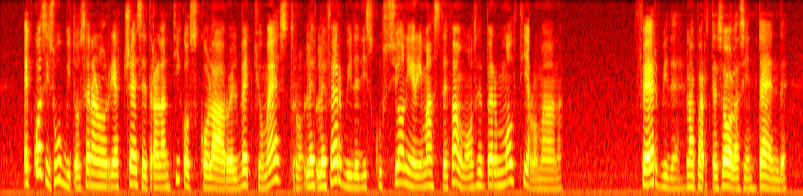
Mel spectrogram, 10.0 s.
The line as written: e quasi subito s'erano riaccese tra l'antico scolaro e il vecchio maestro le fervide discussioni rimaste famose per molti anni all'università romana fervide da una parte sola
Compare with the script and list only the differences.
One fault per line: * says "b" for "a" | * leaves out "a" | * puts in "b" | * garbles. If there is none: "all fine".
* puts in "le"
* leaves out "anni all'università"
* leaves out "da"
